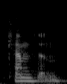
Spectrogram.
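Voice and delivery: a quiet test of "Camden", both syllables; D pronounced. Shown as a demonstration. Asking whether to pronounce the D, quietly trying "Camden". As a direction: say "Camden" softly with the D sounded. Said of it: "Or do we pronounce the D?".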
